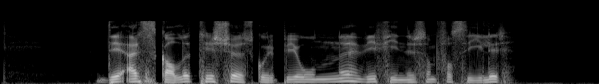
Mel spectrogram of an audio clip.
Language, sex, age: Norwegian, male, 57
